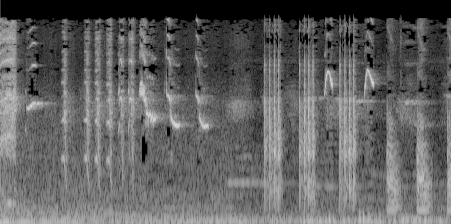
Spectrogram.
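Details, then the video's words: Javan myna song used as a training recording for young birds: rapid harsh broadband clicks and rattles mixed with clear whistled notes that slide downward, in quick bursts. "Suara Jalak kebo MAsteran Buat Pancingan Burung Jalak Kebo Muda"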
